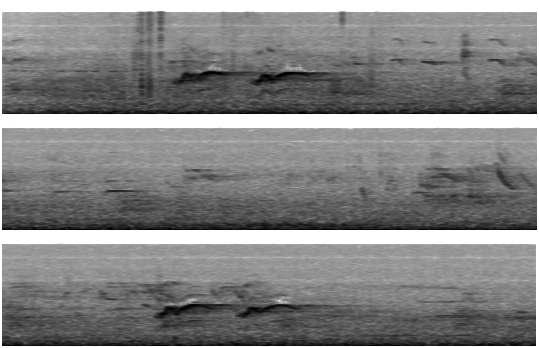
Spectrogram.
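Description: Bird calling outdoors: a pair of short rising calls, then another pair about eight seconds later, over a low steady rumble.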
